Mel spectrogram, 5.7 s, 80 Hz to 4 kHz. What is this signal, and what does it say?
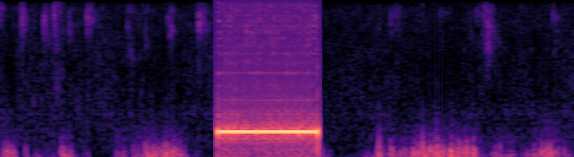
Ringback tone (China, 450 Hz).
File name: out- -2018- - - .48306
